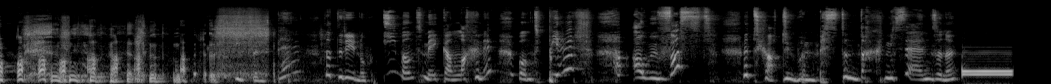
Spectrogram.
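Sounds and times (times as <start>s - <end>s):
laughter: 0.0s - 2.8s
speech: 0.0s - 9.9s
phone busy tone beep: 9.6s - 10.2s.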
